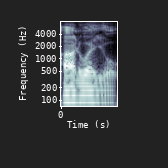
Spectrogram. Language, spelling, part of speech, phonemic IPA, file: French, aloyau, noun, /a.lwa.jo/, Fr-aloyau.ogg
- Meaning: sirloin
